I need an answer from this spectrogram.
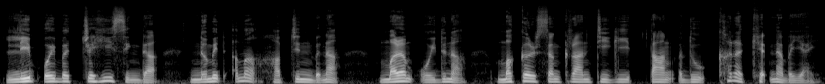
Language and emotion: Manipuri, neutral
